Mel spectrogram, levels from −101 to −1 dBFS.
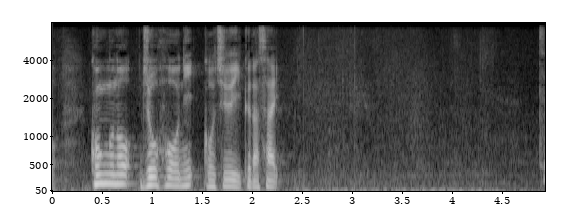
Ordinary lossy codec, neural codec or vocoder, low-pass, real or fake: none; vocoder, 44.1 kHz, 128 mel bands every 512 samples, BigVGAN v2; 7.2 kHz; fake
